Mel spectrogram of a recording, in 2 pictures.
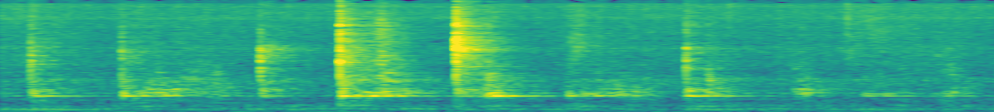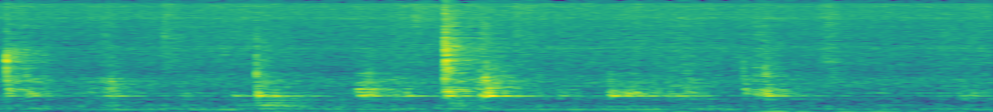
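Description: Wooden spoon stirring mushrooms in milk in a non-stick frying pan, knocking and scraping on the pan in irregular taps, the loudest about two seconds in, over a faint steady hum.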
